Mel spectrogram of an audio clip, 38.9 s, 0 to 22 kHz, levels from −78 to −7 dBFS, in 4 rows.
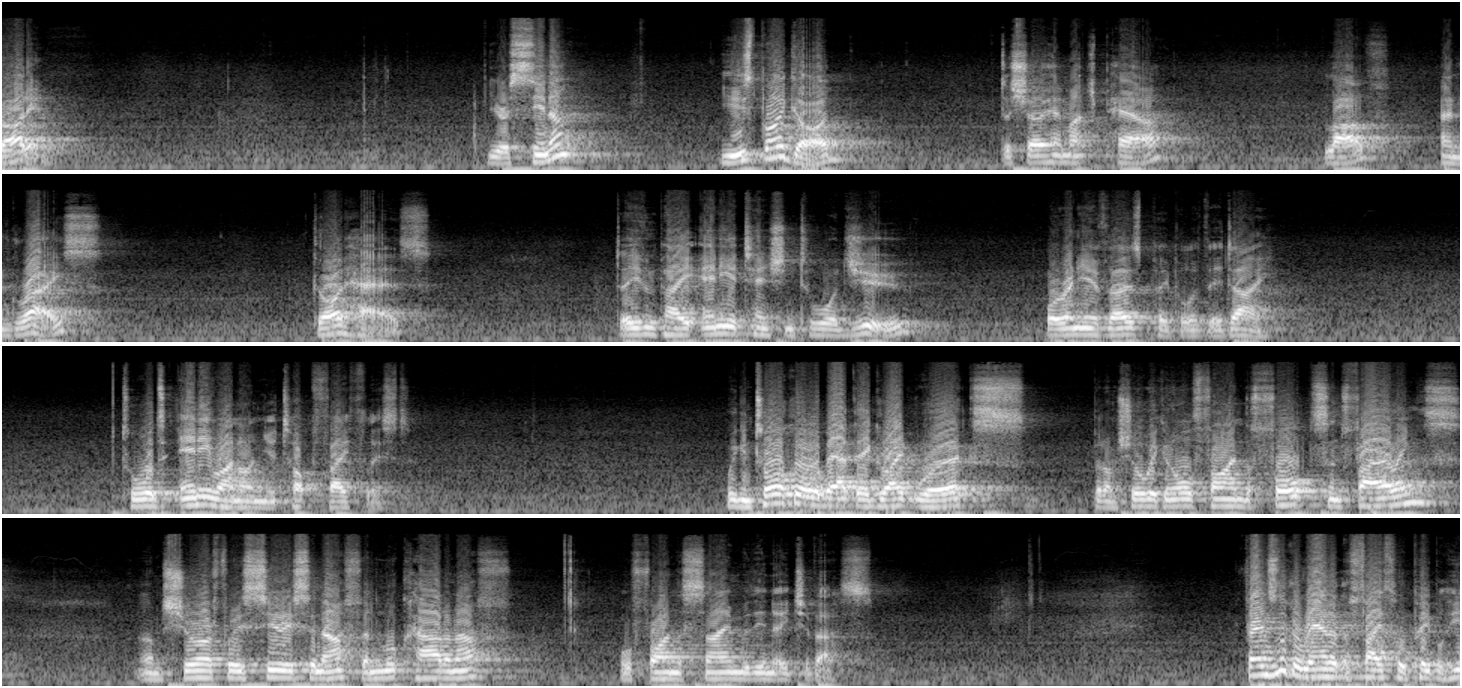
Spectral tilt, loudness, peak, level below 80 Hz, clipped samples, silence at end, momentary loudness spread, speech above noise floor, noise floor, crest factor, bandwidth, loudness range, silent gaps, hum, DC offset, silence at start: -4 dB/octave; -14 LUFS; -4 dBFS; -42 dBFS; under 0.1%; 0 s; 18 LU; 27 dB; -40 dBFS; 12 dB; 16 kHz; 7 LU; none; none; under 0.1%; 0 s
